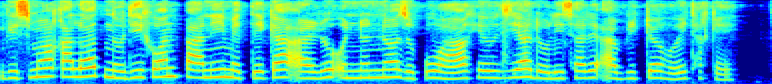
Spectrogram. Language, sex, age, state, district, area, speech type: Assamese, female, 30-45, Assam, Darrang, rural, read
